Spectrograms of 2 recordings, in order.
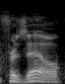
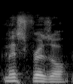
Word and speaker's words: Miss Frizzle: she Hispanic or no is that not Frizzell Frizzell would be like Italian Italian I said it wrong no so Miss Frizzle Susan protective custody but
